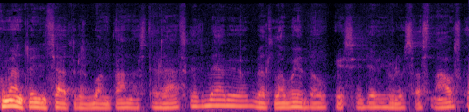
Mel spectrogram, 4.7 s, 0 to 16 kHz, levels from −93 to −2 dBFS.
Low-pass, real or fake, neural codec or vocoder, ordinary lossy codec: 14.4 kHz; real; none; MP3, 96 kbps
